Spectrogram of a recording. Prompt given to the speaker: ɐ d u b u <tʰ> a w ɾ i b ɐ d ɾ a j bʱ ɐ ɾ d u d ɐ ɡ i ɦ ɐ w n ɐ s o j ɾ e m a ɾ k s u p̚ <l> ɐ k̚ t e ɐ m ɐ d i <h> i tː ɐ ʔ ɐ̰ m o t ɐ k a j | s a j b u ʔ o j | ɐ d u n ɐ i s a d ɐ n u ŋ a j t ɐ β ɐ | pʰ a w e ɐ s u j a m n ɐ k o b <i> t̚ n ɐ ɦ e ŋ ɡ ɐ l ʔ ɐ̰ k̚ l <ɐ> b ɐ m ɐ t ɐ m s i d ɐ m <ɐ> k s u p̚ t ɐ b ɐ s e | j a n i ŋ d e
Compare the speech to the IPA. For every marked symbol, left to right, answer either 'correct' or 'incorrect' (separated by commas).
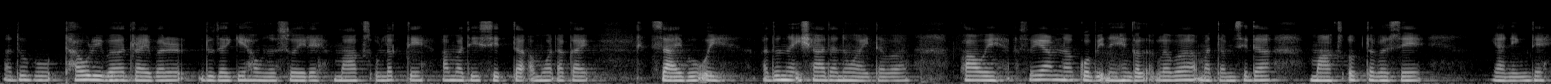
correct, correct, incorrect, correct, correct, incorrect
